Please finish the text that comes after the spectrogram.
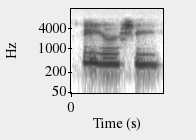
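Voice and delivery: high, sing-song hello to a cat; high cooing greeting to the kitty; sweet pet greeting. Real, not acted. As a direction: coo at the cat like a pet-parent.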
